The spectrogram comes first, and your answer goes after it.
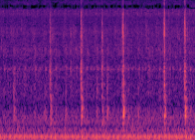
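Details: Car idling with uneven, sharp knocks at about three a second over a low rumble. Power seems to be gradually decreasing; the owner was told the camshaft needed replacing and plans to replace it.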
